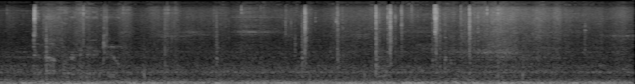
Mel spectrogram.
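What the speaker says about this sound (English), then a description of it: "you may have oncoming traffic as we have right now" Oncoming cars rolling slowly through a school parking lot near a turnaround and fire lane, a low continuous engine rumble with light clicks and rattles, while a person speaks over it.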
